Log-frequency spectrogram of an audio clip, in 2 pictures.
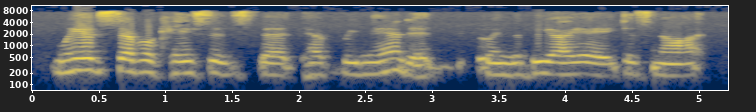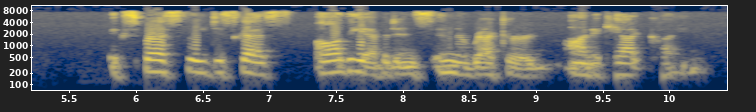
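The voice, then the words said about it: Hoarse, strained voice. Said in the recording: “after 4 days of doing this, I'm losing my voice.”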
